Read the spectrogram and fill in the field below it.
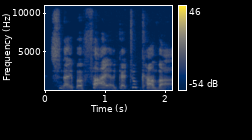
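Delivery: drawn-out German soldier's alarm; German accent. Acted. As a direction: call it out in a hammed-up German accent. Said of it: "The fuck is that accent?".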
